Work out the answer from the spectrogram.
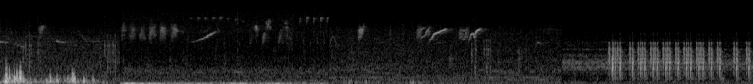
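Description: Outdoor birdsong: many short chirps and rising whistled calls, with a few low thumps in the first second. From about six seconds in, a fast rattling trill repeats evenly until the end.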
